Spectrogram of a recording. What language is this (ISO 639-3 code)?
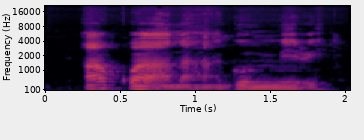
ibo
